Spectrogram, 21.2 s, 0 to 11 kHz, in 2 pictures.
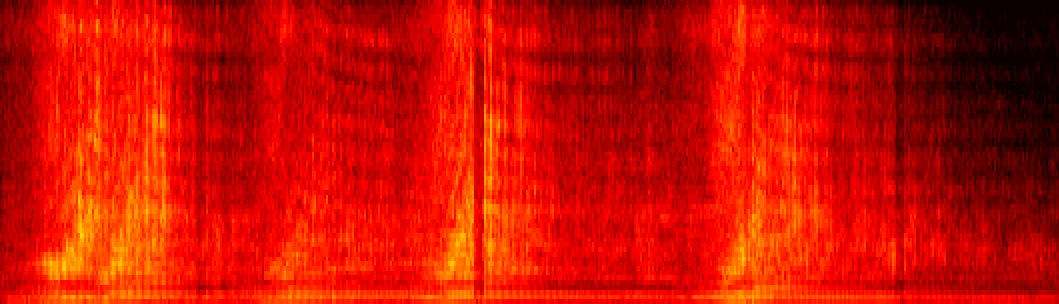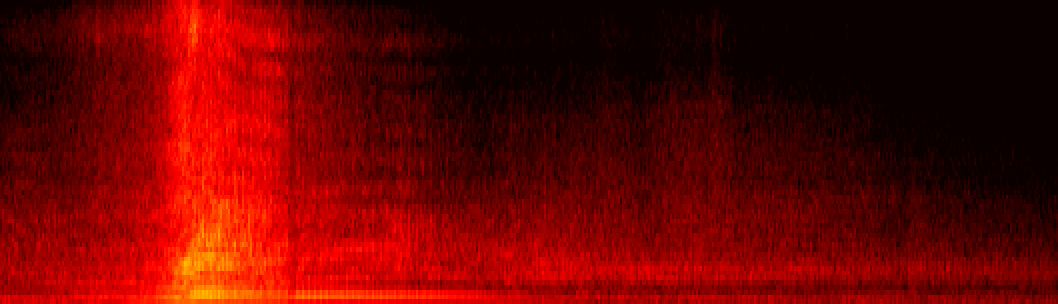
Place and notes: Jacksons Ln, Scarborough, UK - Gold Cup 2020 ...
Gold Cup 2020 ... new comers practice and twins practice ... Memorial Out ... Olympus LS14 integral mics ...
